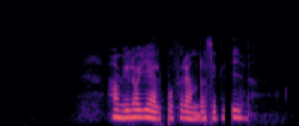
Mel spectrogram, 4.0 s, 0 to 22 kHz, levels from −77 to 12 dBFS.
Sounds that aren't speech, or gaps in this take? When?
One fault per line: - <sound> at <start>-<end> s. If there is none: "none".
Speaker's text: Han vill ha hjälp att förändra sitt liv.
- dropout at 3.0-3.1 s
